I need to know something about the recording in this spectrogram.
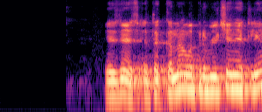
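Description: A man speaks calmly through a microphone, as if on an online call.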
